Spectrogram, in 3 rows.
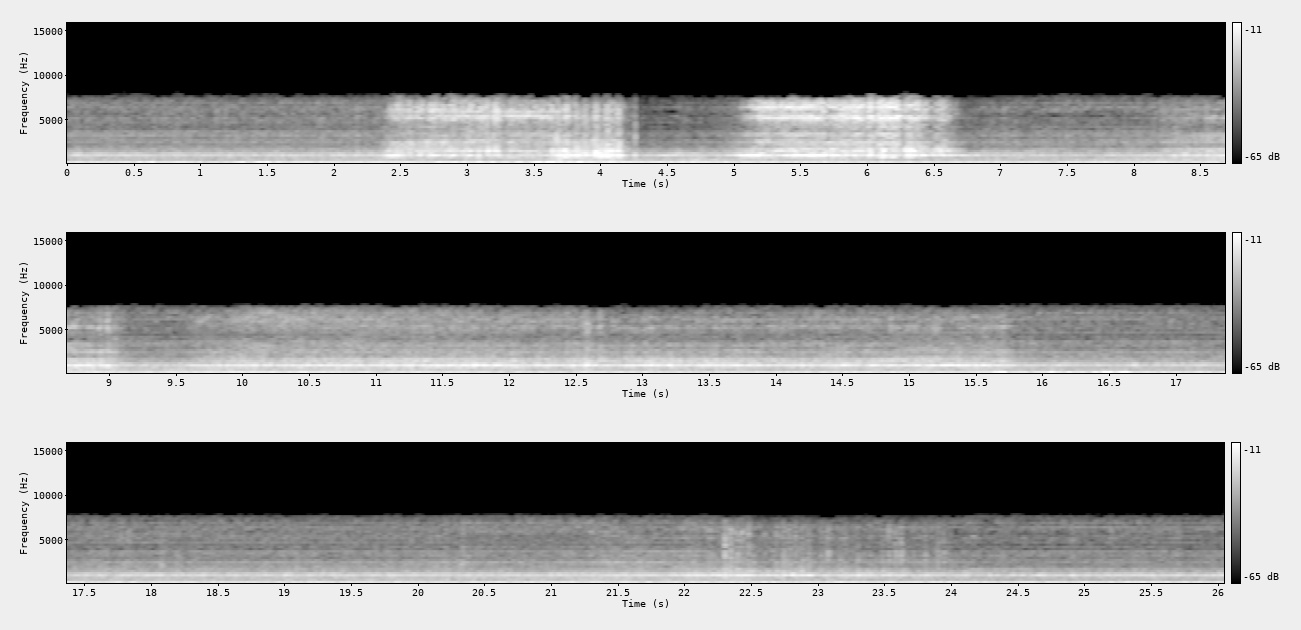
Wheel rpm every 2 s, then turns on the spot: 0, 60, 50, 40, 20, 30, 30, 30, 0, 0, 0, 20, 0.
8-16 22-24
